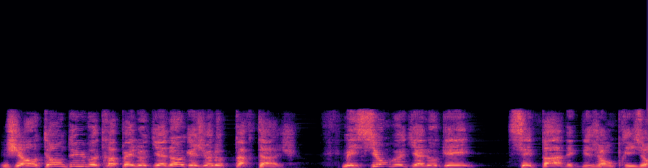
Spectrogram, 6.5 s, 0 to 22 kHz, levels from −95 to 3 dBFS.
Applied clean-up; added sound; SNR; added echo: neural mask model DeepFilterNet 3.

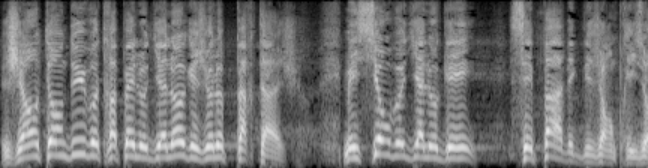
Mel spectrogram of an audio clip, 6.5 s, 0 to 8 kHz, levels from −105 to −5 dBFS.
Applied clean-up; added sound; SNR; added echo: none; none; none; none.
